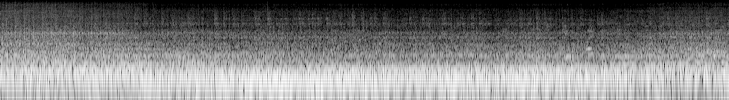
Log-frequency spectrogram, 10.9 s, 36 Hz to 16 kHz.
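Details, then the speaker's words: 1935 Chevy Master with newly installed 409 stroker V8, first start-up on jack stands; oil pressure and temperature good; even lumpy idle with steady rhythm, no misses or knocks; sounds cammed; normal idle. "sure sounds good sounds like it's got a cam in it buddy"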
